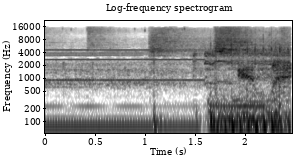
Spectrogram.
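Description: A steady electrical hum from the stage amplifiers, then about one and a half seconds in a heavy metal band of distorted electric guitar, bass and drum kit comes in loud, all at once, as the song starts.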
